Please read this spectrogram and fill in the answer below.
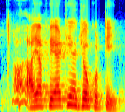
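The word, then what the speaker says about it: Eyjafjallajökull: That is pronounced as Aya Phiatia Jokuti. My God. Aya Phiatia Jokuti. Aya Phiatia Jokuti. This is pronounced as. See, this spelling, this pronunciation and this pronunciation is so different.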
